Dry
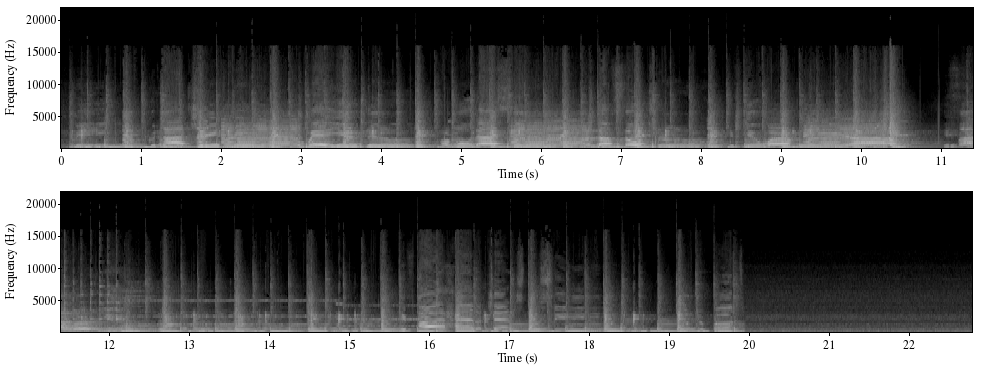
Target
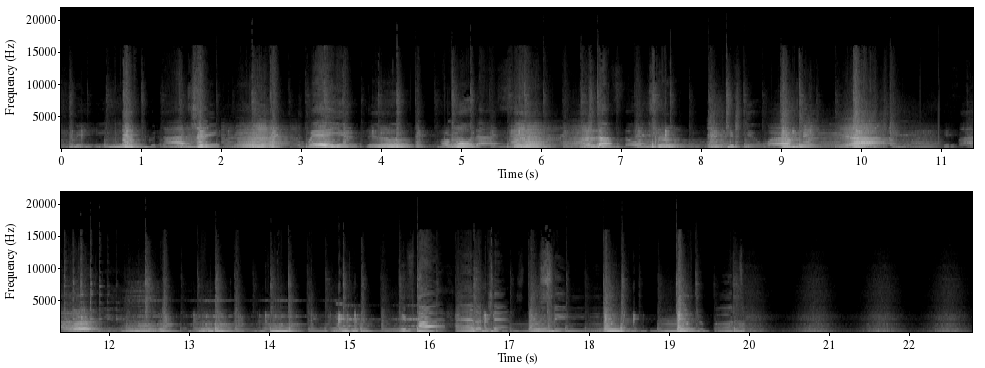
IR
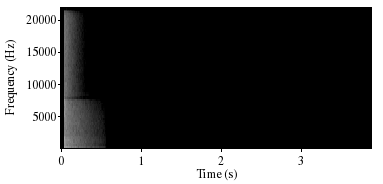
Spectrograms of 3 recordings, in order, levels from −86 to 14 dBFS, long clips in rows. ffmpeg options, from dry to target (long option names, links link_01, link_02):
-af "asetnsamples=nb_out_samples=441:pad=0,asendcmd='7.73 equalizer g -5.5',equalizer=frequency=4800:width_type=o:width=0.81:gain=-12,aeval=exprs='val(0)*pow(10,-22*(0.5-0.5*cos(2*PI*1.2*n/s))/20)':channel_layout=same,volume=2.5dB"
